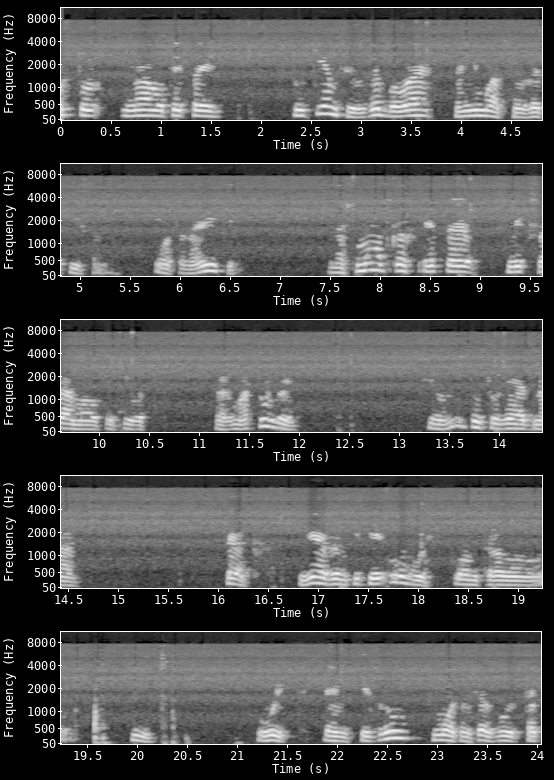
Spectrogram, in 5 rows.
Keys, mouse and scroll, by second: 3.5 click, 8.7 click, 10.2 click, 12.4 click, 16.4 click, 17.6 shift+click, 20.1 ctrl+p, 23.2 click.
